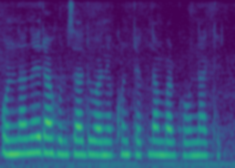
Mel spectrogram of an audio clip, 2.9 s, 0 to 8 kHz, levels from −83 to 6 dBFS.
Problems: constant background noise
